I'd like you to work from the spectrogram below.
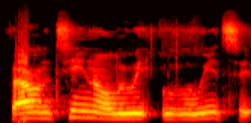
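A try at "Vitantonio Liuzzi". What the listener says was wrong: It doesn't say Valentino. That doesn't say Valentino. Valentino's with an A. That's an I.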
